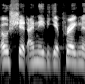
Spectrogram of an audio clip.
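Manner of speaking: plain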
